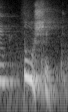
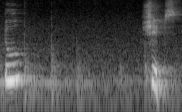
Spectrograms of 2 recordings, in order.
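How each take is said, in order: First: टू शिप said as the right form, with no s at the end; correct form. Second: टू शिप्स said as the wrong plural, with a clear s at the end; wrong form. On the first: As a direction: say टू शिप cleanly, without any plural s. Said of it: "ये सही है". (सही रूप: टू शिप, बिना स के) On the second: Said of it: "ऐसा आप मत बोलो". (गलत रूप: टू शिप्स, अंत में स के साथ) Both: Shown as a demonstration.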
